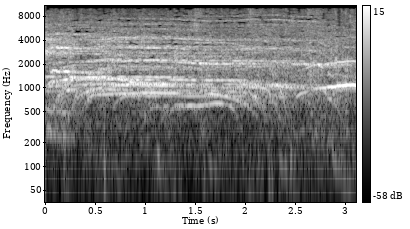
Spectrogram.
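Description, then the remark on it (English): A crowd of voices shouts together at the Skate Time roller rink in Akron, counting down just before a roller derby scrimmage begins, in a loud, steady chorus of overlapping cries and whoops that holds for a few seconds. “That's the countdown just before the scrimmage at Skate Time begins.”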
